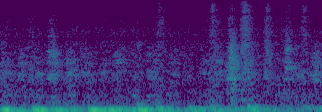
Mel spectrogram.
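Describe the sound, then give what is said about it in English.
A dog named Luna pants in quick, steady breaths, a soft rhythmic huffing that carries on through the whole short moment with no one talking. “Didn't that dog? Never a dull moment with Luna.”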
